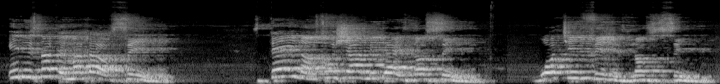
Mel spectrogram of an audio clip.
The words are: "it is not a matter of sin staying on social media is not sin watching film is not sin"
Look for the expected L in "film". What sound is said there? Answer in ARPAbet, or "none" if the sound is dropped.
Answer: none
